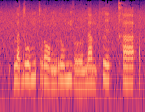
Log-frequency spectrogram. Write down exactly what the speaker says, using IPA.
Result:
ʔ ɯ˩˦ a̯ d o˦˥ m k r ɔː˨˩ ŋ r o˦˥ m j ɤː˩˦ n a˧ m pʰ l e˥˩ k̚ tʰ a˦˥ ʔ

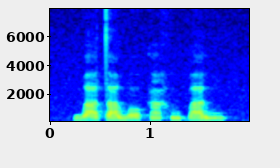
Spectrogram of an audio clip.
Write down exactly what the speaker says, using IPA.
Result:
w a˦ t a˧ w ɔ˧ k ã˨ h u˨ b a˧ ɾ u˨

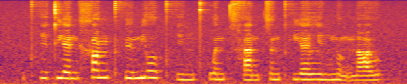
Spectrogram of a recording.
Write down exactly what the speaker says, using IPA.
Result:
pʰ i˧˥ t̪ j ɛ˧˥ n x ɑ˥ ŋ pʰ y˧˥ m j o˥˩ ʊ̯ pʰ i˧˥ ŋ pʰ w ə˥˩ n t͡sʰ a˧˥ n t͡s ə˥ n pʰ j ɛ˥ l i˧˥ ŋ n̪ ʊ̰˨˩ ŋ n̪ ɑ˧˥ ʊ̯

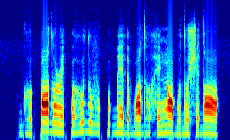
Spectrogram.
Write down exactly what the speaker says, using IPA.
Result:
ɡʱ ʊ k͡p ɑ d o ɹ e k͡p ʊ ɦ u d u v u k͡p u ɡ͡b e ɗ ə b ɑ dʱ ʊ h e ŋ ɑ b o d ʊ ʃ e d ɑ

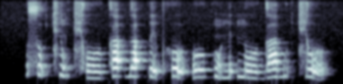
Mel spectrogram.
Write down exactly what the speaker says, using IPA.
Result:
sʰ ʊ˦ ʔ t͡ɕ ũ˦˨ t͡ɕʰ o˨ ʊ̯ k ä˦ ʔ ɡ ä˦ ʔ p ḛ˦˨ pʰ o̰˦˨ ʊ̯ ʔ o˦ k ũ˦˨ n ɪ˦ ʔ n o˨ ʊ̯ ɡ ä˦ b ʊ˦ ʔ t͡ɕ o̰˦˨ ʊ̯

